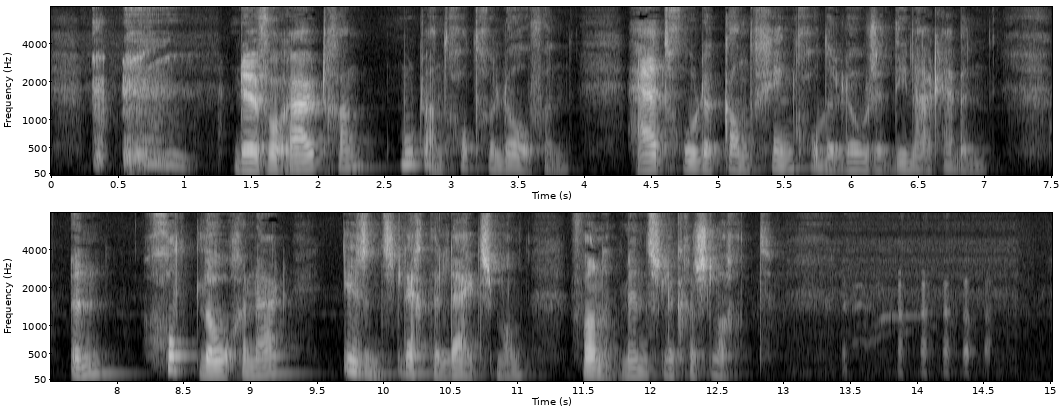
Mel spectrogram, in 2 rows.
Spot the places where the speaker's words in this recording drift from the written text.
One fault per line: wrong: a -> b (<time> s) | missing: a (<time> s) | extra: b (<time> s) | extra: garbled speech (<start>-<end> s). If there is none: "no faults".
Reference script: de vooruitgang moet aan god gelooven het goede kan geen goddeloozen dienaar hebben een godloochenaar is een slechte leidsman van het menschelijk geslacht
no faults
